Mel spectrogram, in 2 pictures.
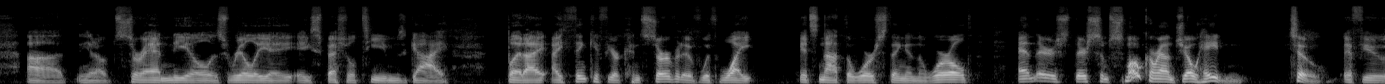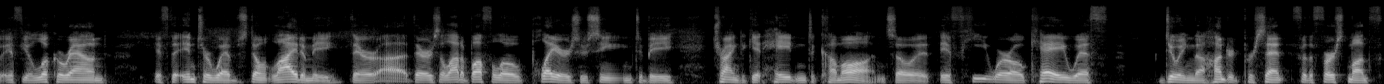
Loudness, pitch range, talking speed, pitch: -25 LUFS, 95-110 Hz, 180 wpm, 100 Hz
